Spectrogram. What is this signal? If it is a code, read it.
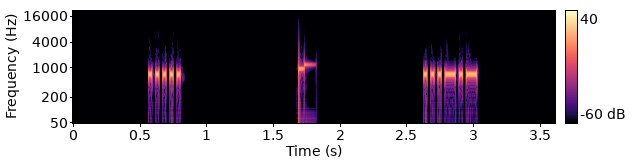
Morse code, heard as a keyed tone, about 44 wpm, 700 Hz. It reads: 5 <SK>
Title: Single Character (Letter:Number:Punctuation:Prosign) Alt 45wpm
